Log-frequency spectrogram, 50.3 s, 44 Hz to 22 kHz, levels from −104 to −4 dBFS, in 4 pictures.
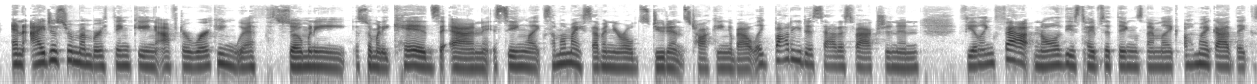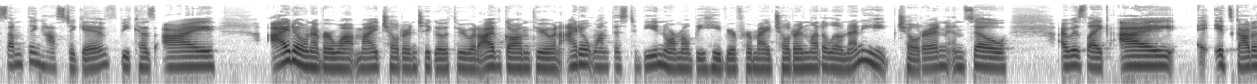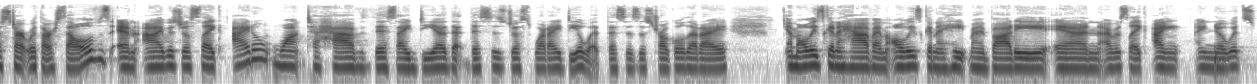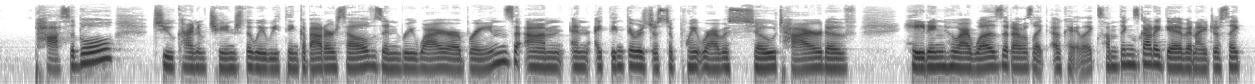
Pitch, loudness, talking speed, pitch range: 155 Hz, -30 LUFS, 220 wpm, 150-170 Hz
